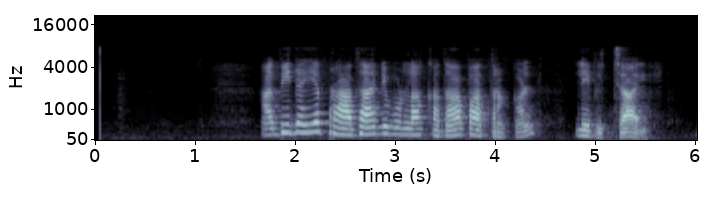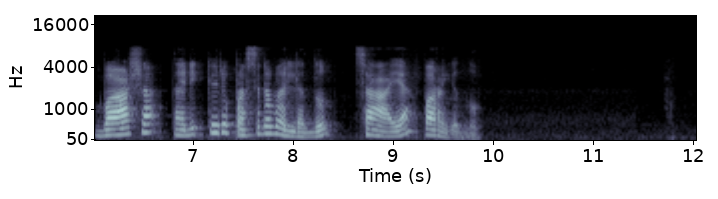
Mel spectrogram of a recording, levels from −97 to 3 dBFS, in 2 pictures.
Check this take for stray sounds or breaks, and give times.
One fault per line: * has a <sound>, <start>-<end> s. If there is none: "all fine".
all fine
